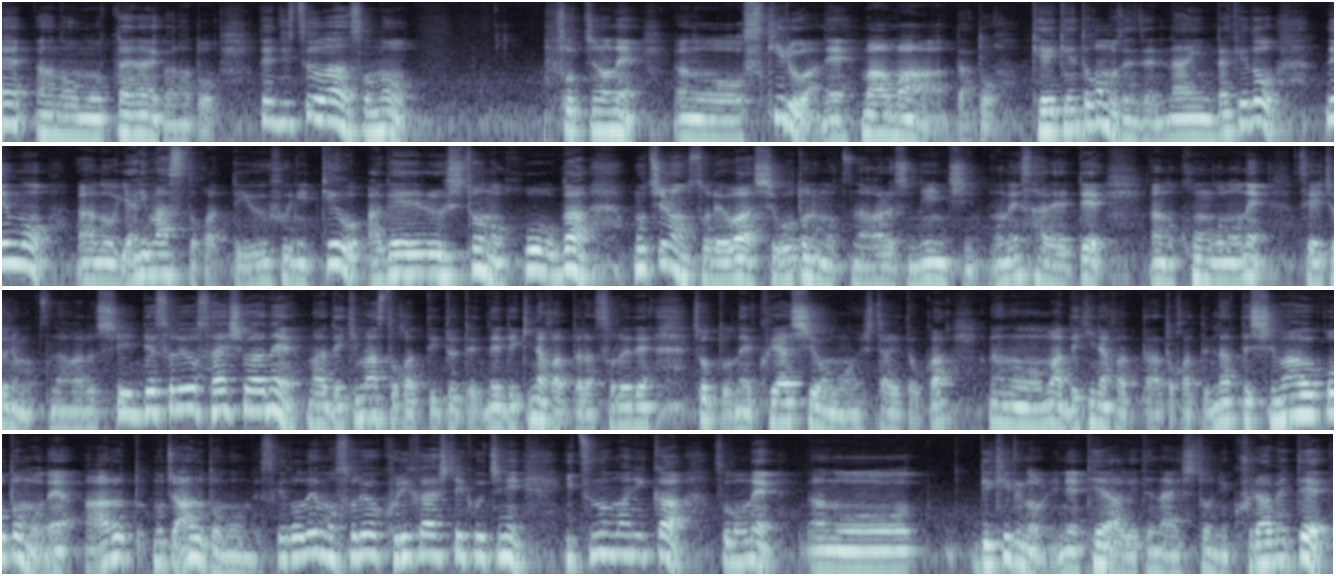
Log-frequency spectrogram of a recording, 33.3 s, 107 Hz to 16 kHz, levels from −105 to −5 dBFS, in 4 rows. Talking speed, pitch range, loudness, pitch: 440 characters per minute, 120-195 Hz, -27 LUFS, 145 Hz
